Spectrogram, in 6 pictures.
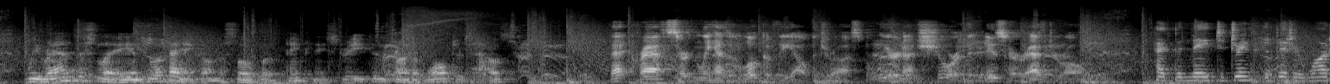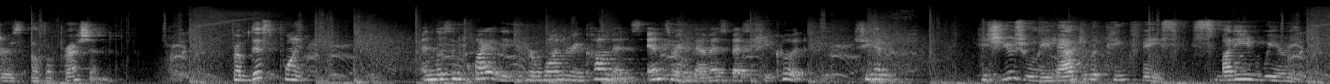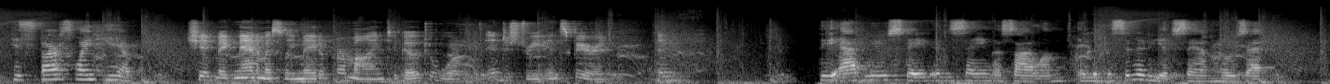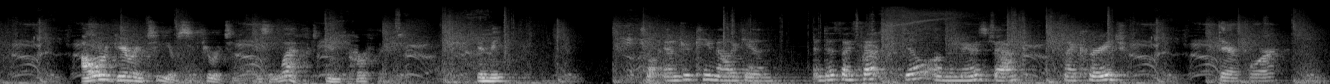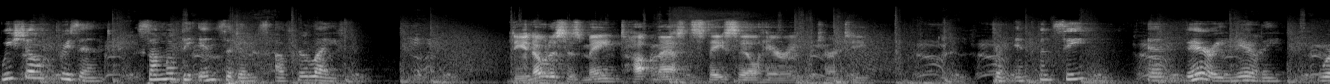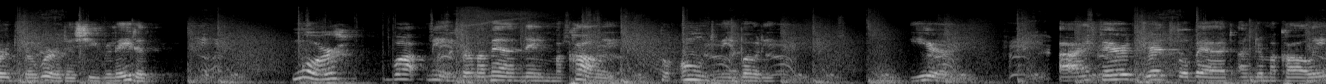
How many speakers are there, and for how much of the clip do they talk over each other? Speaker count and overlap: nine, no overlap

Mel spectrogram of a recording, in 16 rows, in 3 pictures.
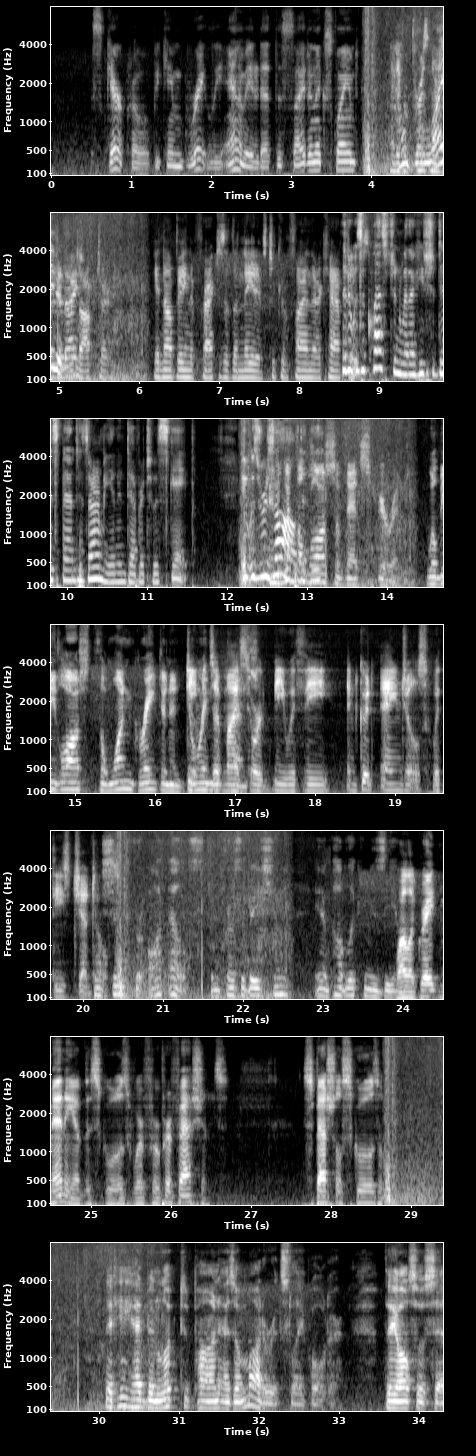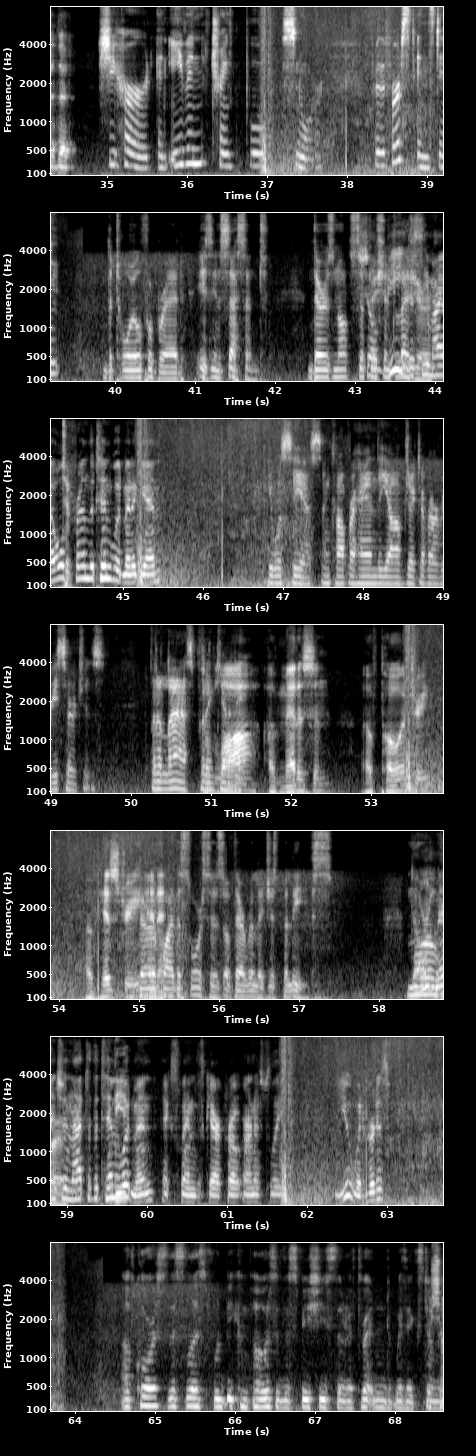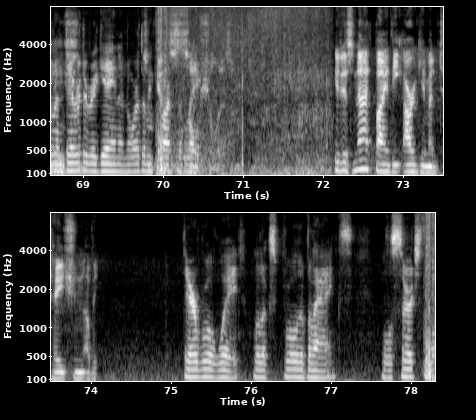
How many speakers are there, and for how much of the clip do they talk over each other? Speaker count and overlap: ten, about 12%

